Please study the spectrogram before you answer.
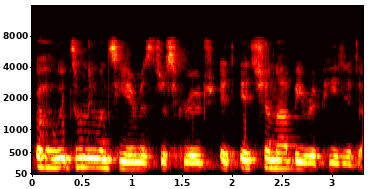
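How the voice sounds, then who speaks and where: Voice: mid-range voice, fairly quick, mellow, natural voice. An actor playing a meek, nervous male clerk in a radio play, timid and stammering as he addresses his boss. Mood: apologetic. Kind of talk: school radio drama acting. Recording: muffled lo-fi home recording.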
